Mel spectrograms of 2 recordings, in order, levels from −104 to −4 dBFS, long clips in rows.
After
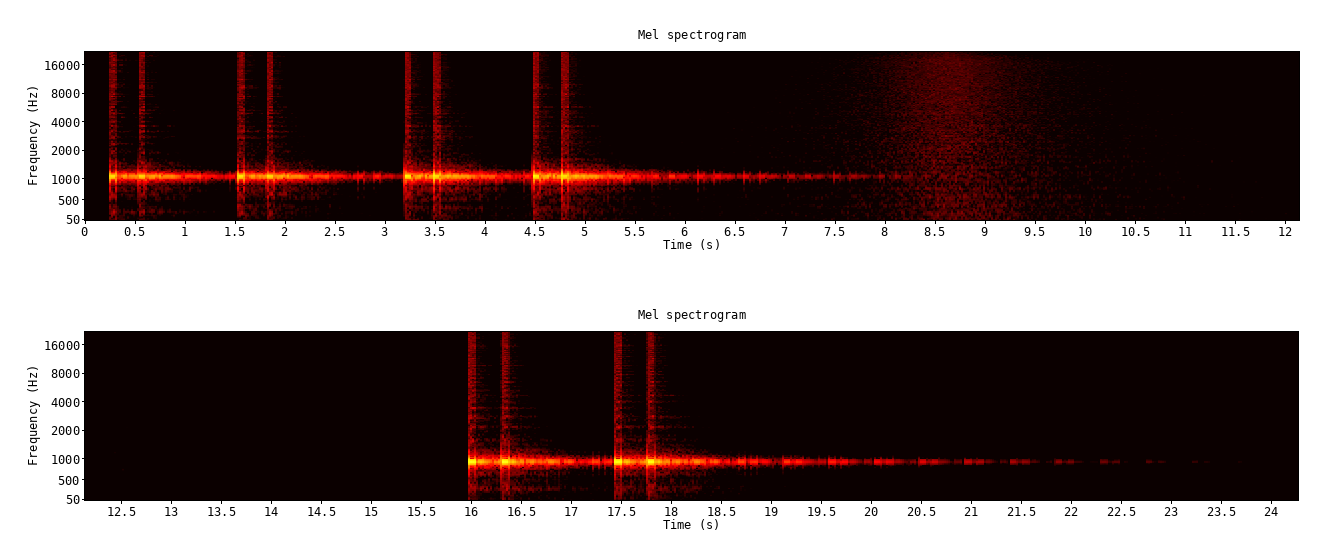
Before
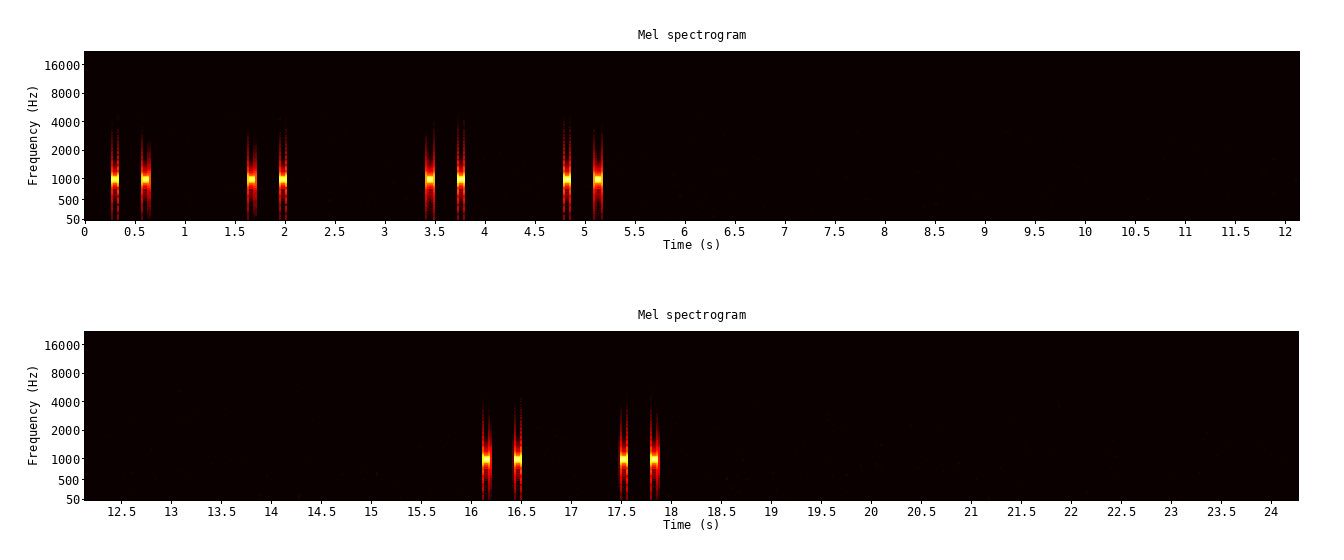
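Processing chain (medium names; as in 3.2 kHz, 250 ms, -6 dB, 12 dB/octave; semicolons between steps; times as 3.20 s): Doppler pass-by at 8.63 s, 22 m/s, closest 7.2 m; compression 10:1, threshold -46 dBFS, peak gain reduction 8.5 dB; short-mantissa float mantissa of 4-bit; on a send: feedback echo behind a low-pass 453 ms, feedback 61%, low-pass 740 Hz, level -18.5 dB; on the sum: simulated room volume 3800 m³, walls mixed, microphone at 1.1 m; trim +16 dB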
